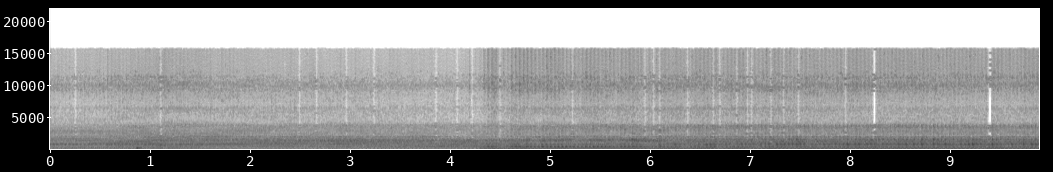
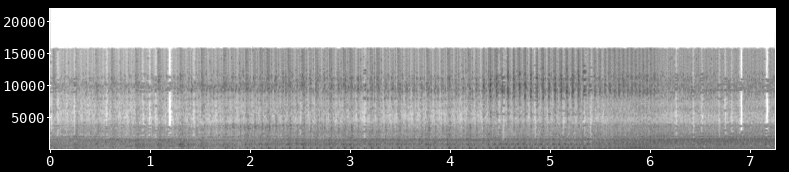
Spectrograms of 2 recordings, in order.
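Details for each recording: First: Generator small engine, choke off, load being added: steady hum that picks up and firms as load comes on, holding an even governed beat; normal running under load. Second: Generator on gas fed through regulator to carburetor, small bottle very cold with too little tank pressure, choke closed to run: uneven loping beat, speed sagging and surging then settling; fuel starvation, bigger bottle needed.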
